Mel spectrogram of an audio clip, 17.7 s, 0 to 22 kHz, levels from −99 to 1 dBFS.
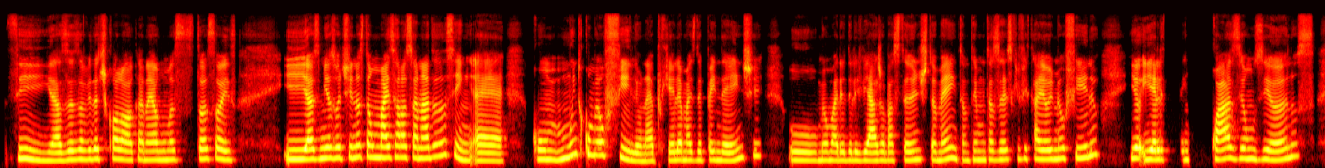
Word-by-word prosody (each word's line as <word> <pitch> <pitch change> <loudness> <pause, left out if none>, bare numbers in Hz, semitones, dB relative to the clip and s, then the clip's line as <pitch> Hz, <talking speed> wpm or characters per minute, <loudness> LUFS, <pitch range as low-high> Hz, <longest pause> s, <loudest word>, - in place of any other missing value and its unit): sim. 215 -6 0
Às 190 0 +1
vezes 210 +1 +1
a 220 - +2
vida 220 +2 +2
te 235 - -5
coloca, 215 -2 +1
né, 205 0 +1
algumas 210 +1 -2
situações. 225 -1 -2 0.6
E 225 -1 +4
as 225 +1 +6
minhas 250 +1 +2
rotinas 255 +2 0
estão 275 -1 0
mais 260 0 +4
relacionadas, 260 0 +2
assim, 295 -11 -2
eh, 185 -1 +1 0.4
com 220 0 +1
muito 235 +10 +1
com 345 - 0
meu 320 -1 0
filho, 210 - -1
né, 175 +1 -1
porque 190 +2 -8
ele 200 +1 +1
é 205 - +4
mais 200 -1 -2
dependente. 205 - -2 0.3
O 195 -2 -1
meu 195 0 -2
marido 195 0 -2
ele 195 0 -1
viaja 195 0 +2
bastante 200 +3 -3
também. 205 +5 0
Então 200 -5 -6
tem 210 - -5
muitas 210 0 -3
vezes 215 +1 -2
que 225 - -12
fica 230 -1 -3
eu 220 0 +3
e 225 - 0
meu 235 +2 0
filho 265 +8 -2 0.4
e 245 - -1
eu 245 - +7
e 220 +1 +5
ele 220 0 +4 0.2
tem 210 0 -5 0.3
quase 235 +1 +2
11 225 -1 0
anos 235 +9 -1
220 Hz, 185 wpm, -21 LUFS, 200-245 Hz, 0.6 s, eu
